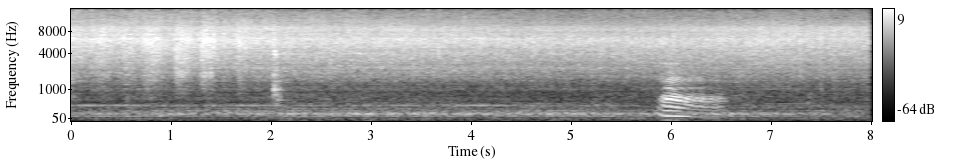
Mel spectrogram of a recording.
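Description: Preserved radish stir-fried in hot oil in a wok, giving a steady close sizzle throughout with a brief scrape of a utensil stirring near the end.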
